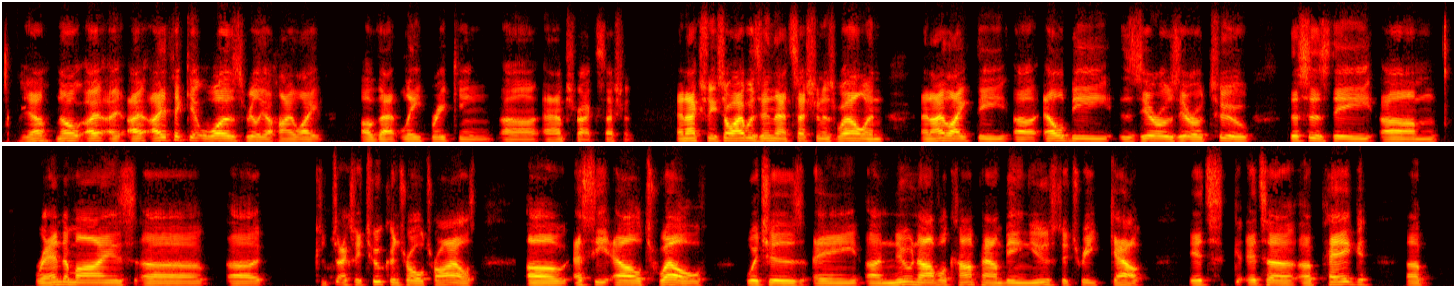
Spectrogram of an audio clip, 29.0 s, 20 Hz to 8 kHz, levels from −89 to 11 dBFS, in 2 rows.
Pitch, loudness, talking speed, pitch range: 120 Hz, -24 LUFS, 140 wpm, 110-130 Hz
